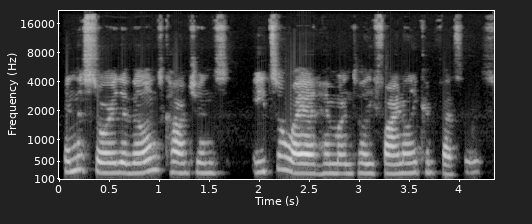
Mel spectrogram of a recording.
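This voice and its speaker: A woman's voice: fairly high pitch, steady tone, fairly quick, warm tone, lightly acted, low-quality recording. A young girl of about twelve playing a patient, instructive schoolteacher in a comedic radio drama. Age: child, about 12 to 13. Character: female schoolteacher, explaining patiently to her class.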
